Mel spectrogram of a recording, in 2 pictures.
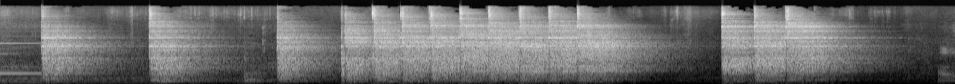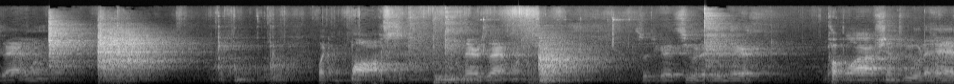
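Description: Hammer blows on steel, each ringing briefly: a hammer driving a rust-seized U-joint bearing cup out of a driveshaft yoke by catching the cup's edge. A few single blows, then two fast runs of rapid strikes a few seconds in, then slower, spaced blows.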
